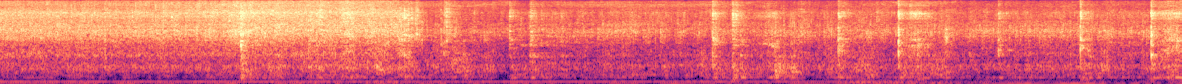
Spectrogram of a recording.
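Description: Chana masala spices stir-fry in a pan with a splash of water, a soft hissing sizzle that is denser at first, then thins into quieter frying with intermittent scrapes and taps of a spoon.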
